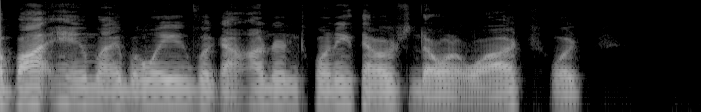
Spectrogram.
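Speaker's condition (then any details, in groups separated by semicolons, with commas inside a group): Cerebral palsy; speech affected by cerebral palsy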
